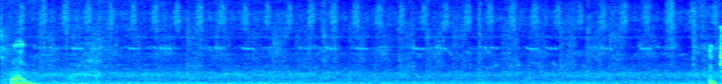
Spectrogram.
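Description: Footsteps run quickly on a dirt path.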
